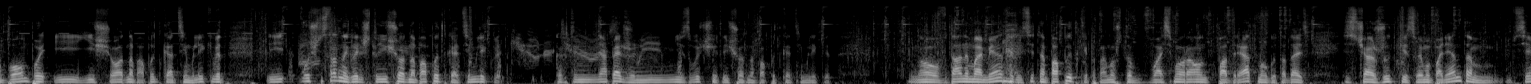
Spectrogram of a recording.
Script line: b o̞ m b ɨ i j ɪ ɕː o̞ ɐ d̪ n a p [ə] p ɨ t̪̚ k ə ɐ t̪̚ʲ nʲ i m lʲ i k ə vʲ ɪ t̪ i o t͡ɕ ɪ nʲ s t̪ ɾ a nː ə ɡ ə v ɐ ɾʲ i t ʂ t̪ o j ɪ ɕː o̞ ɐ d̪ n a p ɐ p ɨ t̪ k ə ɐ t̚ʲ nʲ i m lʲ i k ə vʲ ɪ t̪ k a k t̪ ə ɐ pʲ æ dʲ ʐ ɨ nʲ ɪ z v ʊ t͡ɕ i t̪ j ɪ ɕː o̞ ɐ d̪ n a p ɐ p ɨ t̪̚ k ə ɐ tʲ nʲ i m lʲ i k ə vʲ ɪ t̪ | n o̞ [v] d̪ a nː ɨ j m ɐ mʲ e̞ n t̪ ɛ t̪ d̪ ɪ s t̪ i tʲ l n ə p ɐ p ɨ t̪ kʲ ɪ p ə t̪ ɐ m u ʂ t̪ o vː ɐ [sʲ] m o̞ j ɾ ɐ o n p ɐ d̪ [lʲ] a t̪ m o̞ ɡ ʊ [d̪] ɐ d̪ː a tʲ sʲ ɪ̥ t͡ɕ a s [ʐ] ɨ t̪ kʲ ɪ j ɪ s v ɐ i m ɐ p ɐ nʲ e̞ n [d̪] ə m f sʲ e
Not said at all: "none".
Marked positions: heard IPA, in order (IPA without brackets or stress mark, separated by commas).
ɐ, v, sʲ, ɾʲ, t̪, ʐ, t̪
